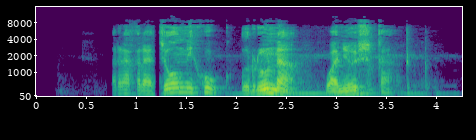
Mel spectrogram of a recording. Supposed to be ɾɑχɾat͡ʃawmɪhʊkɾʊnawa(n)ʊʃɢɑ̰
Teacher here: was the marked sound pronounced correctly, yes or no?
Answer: no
